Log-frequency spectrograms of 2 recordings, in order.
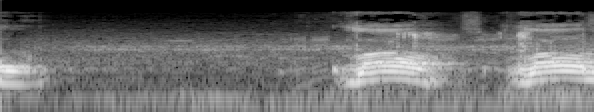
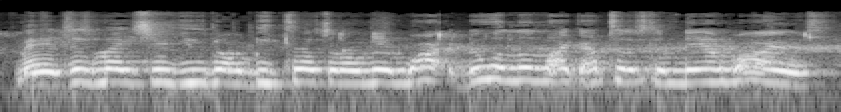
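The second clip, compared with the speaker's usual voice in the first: mocking warning; 9 semitones higher than usual. Coworker's warning, then retort.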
